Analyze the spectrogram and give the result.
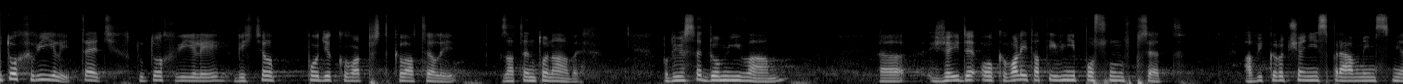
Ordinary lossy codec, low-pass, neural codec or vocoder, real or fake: Opus, 64 kbps; 10.8 kHz; codec, 24 kHz, 1.2 kbps, DualCodec; fake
